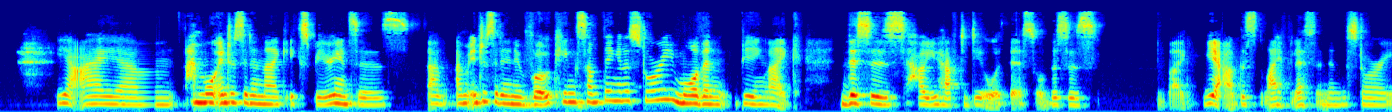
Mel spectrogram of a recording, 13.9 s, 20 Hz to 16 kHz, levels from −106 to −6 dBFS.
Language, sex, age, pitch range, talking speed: English, female, 20-39, 200-235 Hz, 180 wpm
